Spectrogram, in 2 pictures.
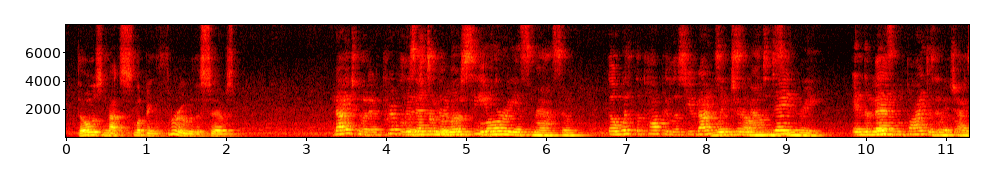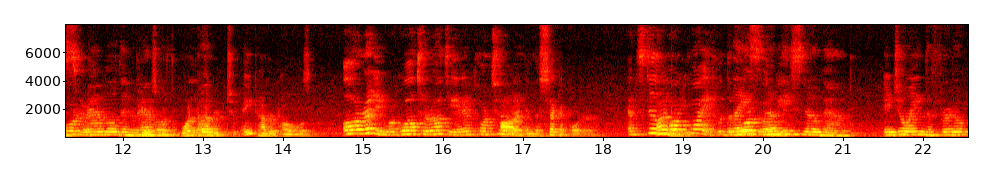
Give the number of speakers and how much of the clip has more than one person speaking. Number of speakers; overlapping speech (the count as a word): three, about 31%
